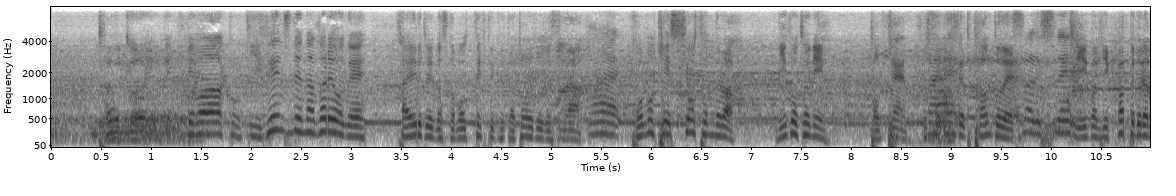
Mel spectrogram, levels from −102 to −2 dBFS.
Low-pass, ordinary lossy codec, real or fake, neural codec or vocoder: 7.2 kHz; none; fake; codec, 16 kHz in and 24 kHz out, 1 kbps, XY-Tokenizer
